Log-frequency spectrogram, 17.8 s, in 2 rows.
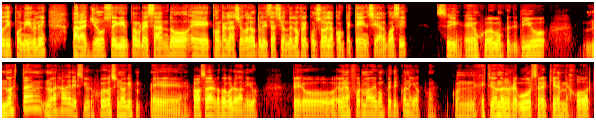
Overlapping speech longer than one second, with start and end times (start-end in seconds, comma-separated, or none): none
